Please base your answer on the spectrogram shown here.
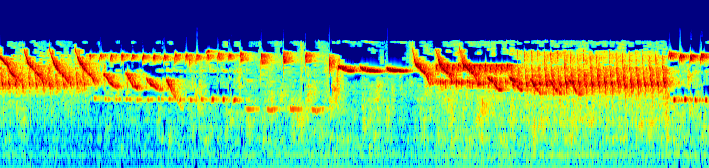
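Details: Singing pet canary: a run of falling whistled slurs repeated about three times a second, a short steady whistle, then a fast, bright, buzzing trill to the end.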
